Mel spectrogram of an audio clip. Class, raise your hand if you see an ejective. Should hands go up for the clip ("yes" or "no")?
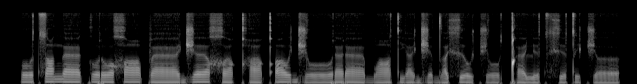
yes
